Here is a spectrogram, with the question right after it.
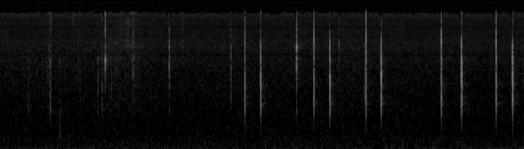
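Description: Long painted fingernails tap a small neon-yellow hard-plastic Joy-Con controller, a hollow shell with buttons and a thumbstick. The sound is sixteen quick, dry, bright clicks with almost no ring, faint and sparse at first, then louder and more regular in the second half over a quiet background.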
